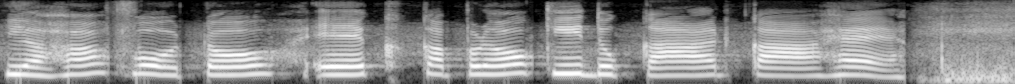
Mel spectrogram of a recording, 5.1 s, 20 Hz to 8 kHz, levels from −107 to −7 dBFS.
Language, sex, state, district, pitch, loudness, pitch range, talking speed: Hindi, female, Madhya Pradesh, Dhar, 255 Hz, -12 LUFS, 245-275 Hz, 95 wpm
